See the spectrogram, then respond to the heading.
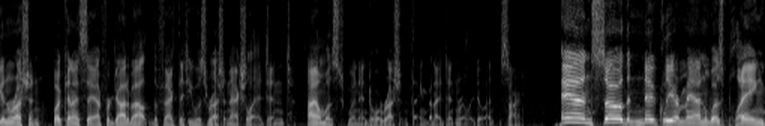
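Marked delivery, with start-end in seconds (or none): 3.1-6.6 dropped to a near murmur; quiet aside. Real, not acted. Confessing aside. 6.7-7.0 softly mumbled apology; quiet sorry. Real, not acted. Sheepish aside apology.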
